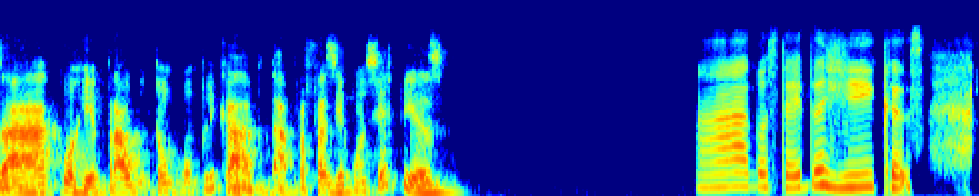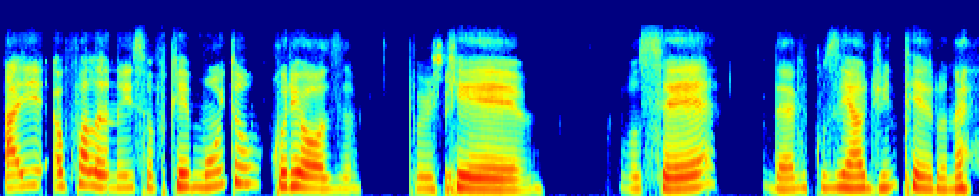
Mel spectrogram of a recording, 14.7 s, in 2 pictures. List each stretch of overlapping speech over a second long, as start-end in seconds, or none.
none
